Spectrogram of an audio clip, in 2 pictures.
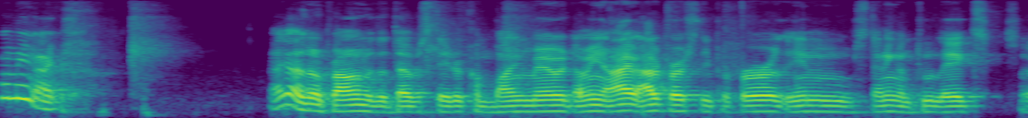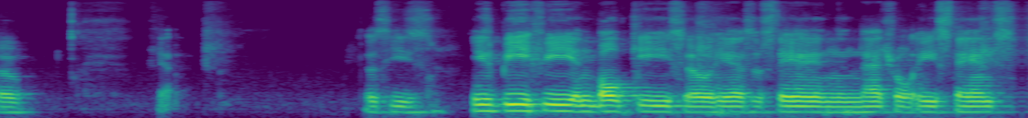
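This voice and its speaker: A man's voice: mid-range voice, normal speed. A man hosting a live discussion, talking casually in a laid-back way and breaking into laughter easily. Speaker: channel host.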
